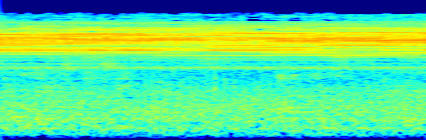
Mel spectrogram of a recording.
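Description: Steady high-pitched buzz of insects, running without a break.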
